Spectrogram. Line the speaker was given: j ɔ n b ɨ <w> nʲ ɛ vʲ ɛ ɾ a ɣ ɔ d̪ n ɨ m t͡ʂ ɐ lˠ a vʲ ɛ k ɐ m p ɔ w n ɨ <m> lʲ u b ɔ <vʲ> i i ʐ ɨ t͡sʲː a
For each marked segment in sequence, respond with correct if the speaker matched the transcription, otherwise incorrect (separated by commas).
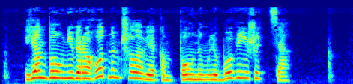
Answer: correct, correct, correct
